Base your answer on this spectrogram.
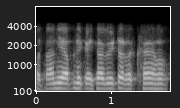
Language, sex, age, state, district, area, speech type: Urdu, male, 30-45, Uttar Pradesh, Gautam Buddha Nagar, urban, conversation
